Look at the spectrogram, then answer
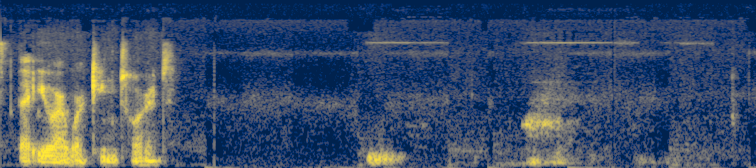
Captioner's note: a pause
